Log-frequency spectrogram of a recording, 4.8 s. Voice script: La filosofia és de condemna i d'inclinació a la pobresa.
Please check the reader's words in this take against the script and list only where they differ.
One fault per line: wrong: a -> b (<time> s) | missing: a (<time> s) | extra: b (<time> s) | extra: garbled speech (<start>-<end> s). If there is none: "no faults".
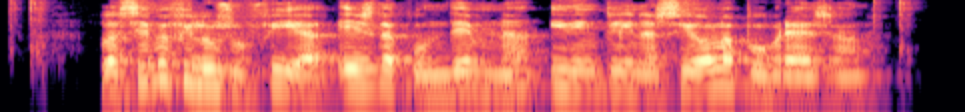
extra: seva (0.7 s)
